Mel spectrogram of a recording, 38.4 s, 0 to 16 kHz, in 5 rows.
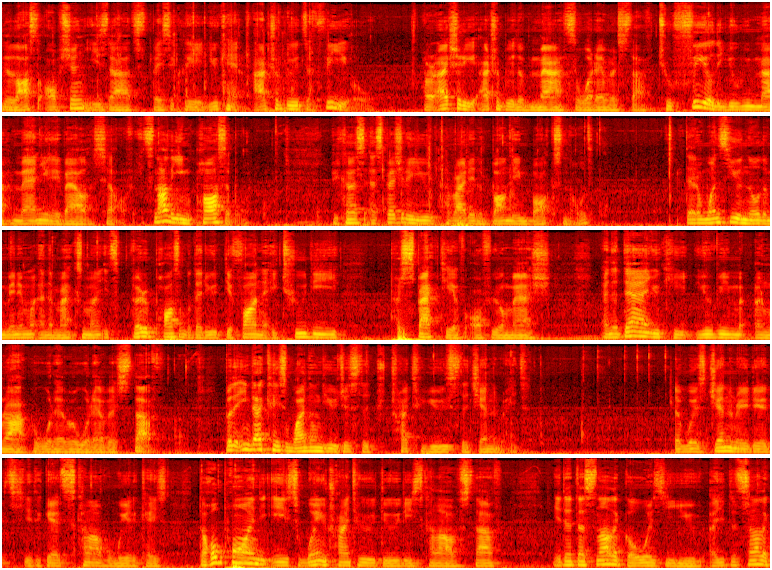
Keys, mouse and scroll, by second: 1.0 ctrl+a, 2.2 t, 7.0 click, 11.6 ctrl+a, 14.7-19.1 drag, 26.7 click, 27.6 click.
